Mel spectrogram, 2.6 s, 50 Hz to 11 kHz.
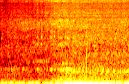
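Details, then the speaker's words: Freshly rebuilt V8 in a squarebody K20 with Sniper fuel injection, warm not cold start: deep rumble stumbles briefly before revs pick up, hesitation on rev; owner suspects Sniper still learning. "full disclosure i have been driving her so she's warm this is not a cold start so you can hear a little bit of that hesitation when i rev the motor"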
